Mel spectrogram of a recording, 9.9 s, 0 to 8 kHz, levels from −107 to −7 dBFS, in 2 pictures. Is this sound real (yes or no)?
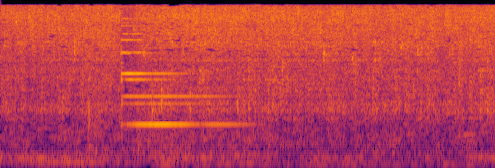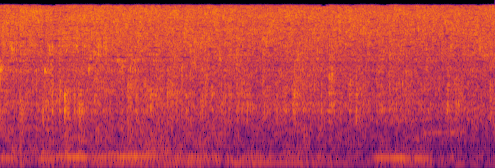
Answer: yes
